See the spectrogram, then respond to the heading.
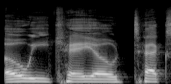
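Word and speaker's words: OEKO-TEX: The Lola pet bed is OEKO Tech Standard 100 certified. Am I saying that right? That's fancy stuff. – That's good.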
